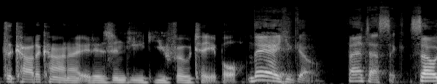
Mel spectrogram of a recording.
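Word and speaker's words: ufotable: if you read the cakana it is indeed eupo table there you go fantastic so eupo table I always great I always pronounce it correctly hooray yeah because I was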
